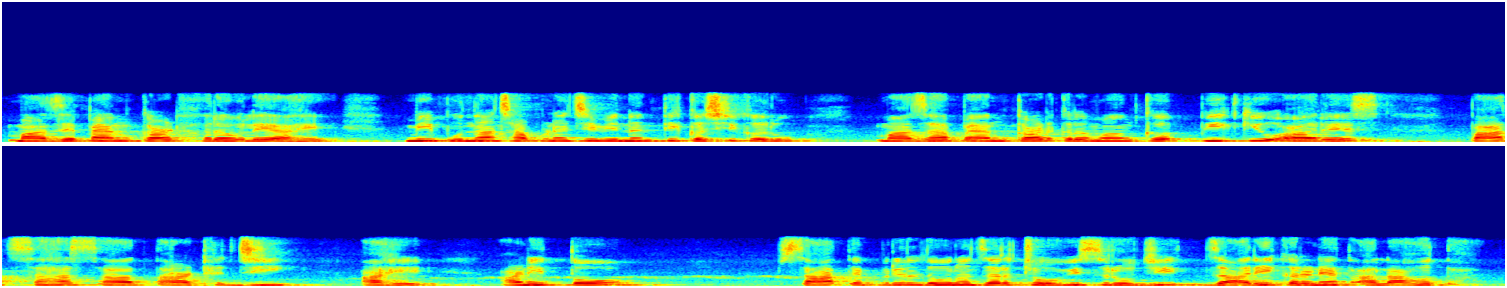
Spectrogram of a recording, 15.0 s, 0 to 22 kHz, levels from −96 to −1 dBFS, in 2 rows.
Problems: background sounds at intervals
